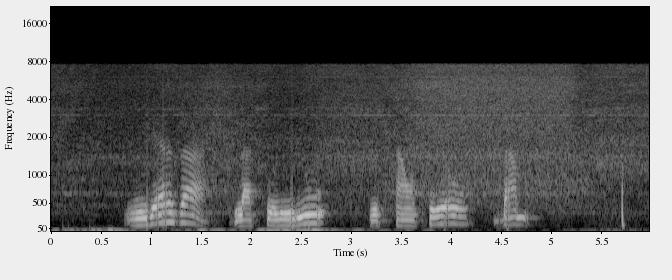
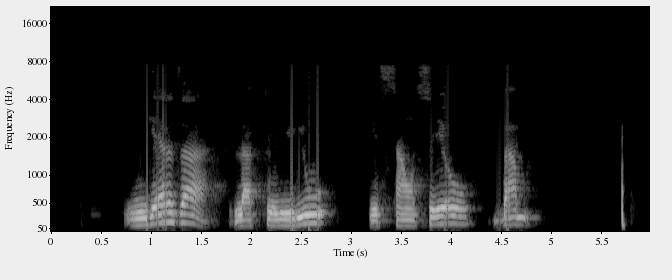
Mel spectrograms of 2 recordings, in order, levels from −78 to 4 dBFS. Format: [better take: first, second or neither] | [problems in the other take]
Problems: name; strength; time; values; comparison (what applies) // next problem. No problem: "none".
second | background sound (Domestic sounds, home sounds); 9 dB below the speech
